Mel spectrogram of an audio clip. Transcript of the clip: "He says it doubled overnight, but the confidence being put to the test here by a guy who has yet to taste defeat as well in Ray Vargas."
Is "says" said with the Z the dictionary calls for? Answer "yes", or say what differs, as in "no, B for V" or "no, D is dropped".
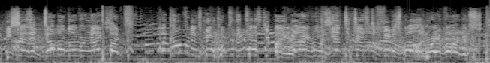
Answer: yes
